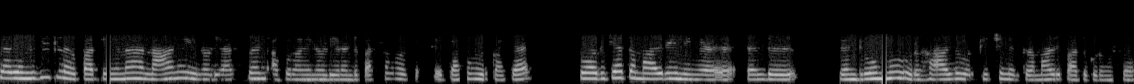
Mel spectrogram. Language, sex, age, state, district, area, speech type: Tamil, female, 30-45, Tamil Nadu, Viluppuram, rural, conversation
